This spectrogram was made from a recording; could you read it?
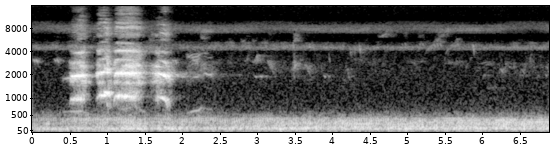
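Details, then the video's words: Far-off junglefowl in Aceh on 25 April 2020 crowing once, four choppy harsh syllables in under two seconds, followed by several seconds of steady insect drone and low rumbling noise. "Ayam Hutan Aceh"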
